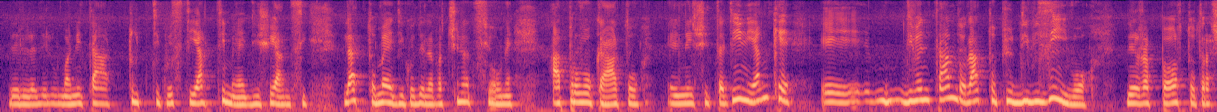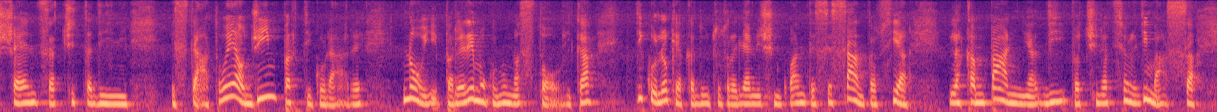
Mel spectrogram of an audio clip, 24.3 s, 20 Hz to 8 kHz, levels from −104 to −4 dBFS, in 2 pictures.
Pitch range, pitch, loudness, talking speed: 170-210 Hz, 185 Hz, -23 LUFS, 135 wpm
